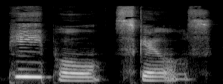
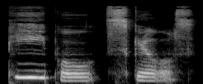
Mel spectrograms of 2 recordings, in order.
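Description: Both takes have the same delivery.

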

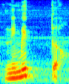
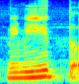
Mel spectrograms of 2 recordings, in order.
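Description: First: The first vowel is said short and quick. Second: The first vowel is drawn out long. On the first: The speaker calls it right. "पटकन उच्चार येतो" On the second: The speaker calls it wrong. "नाही"

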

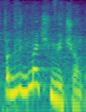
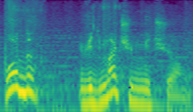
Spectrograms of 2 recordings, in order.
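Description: First: The phrase is said quickly. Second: The phrase is said slowly. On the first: The speaker calls it wrong. "Не" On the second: The speaker calls it right. "нужно просто говорить медленно"

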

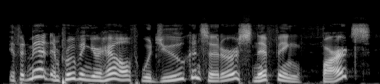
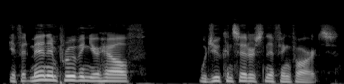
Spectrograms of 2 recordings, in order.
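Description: First: The voice is lively and high in energy. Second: The voice is flat and low in energy. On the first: The speaker calls it right. "With feeling. Put your back into it" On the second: The speaker calls it wrong. "you sound boring as hell"

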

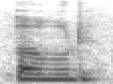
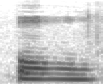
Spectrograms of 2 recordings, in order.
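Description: First: The word is said without an L sound. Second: The word is said with an L sound. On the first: "old was owed" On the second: "instead of OLD"

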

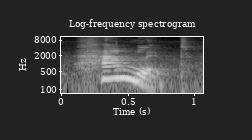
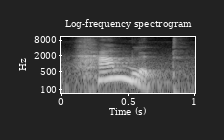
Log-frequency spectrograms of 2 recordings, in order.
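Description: No difference in how they are said.

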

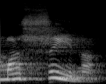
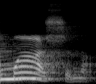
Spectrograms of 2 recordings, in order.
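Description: First: The stress is on the last syllable. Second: The stress is on the first syllable. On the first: It means a car. The speaker calls it right. "Звук І буде головним" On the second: It means something belonging to Masha. The speaker calls it wrong. "Не «машина»"

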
